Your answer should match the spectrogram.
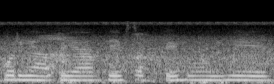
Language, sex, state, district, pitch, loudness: Hindi, female, Haryana, Jhajjar, 190 Hz, -14 LUFS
